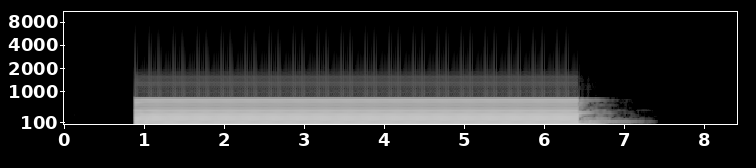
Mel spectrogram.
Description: Ship horn signal, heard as a ship's horn, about 80 Hz, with room echo. 1 long. At sea: a vessel nearing a blind bend, or under power and making way in fog.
